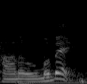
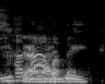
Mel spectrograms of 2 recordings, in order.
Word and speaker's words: Hanauma Bay: And I'm like, well, "My dad always called it Hanauma Bay, and it's Hanama Bay." Right? Yeah. So I'm like, I better give us the right way to say it.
